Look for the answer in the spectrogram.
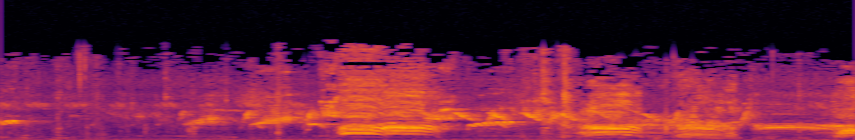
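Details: A dense group of crows quarrelling over food makes raspy, strained caws mixed with thinner high chatter from the flock.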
